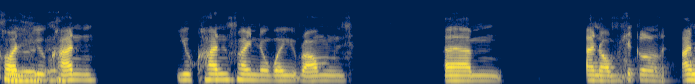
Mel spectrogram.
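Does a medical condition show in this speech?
Yes: cerebral palsy.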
